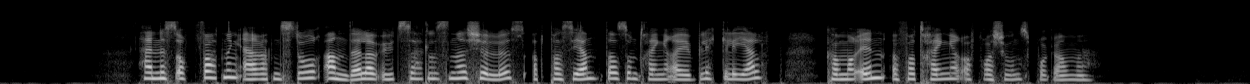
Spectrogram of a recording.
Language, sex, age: Norwegian, female, 23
